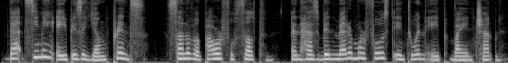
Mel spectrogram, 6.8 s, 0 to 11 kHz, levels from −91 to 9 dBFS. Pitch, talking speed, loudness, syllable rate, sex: 225 Hz, 185 wpm, -17 LUFS, 5.7 syllables/s, female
